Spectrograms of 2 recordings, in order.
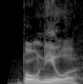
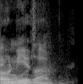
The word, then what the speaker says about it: Bonilla: Bonilla. Yeah, say it right. – Bonilla.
